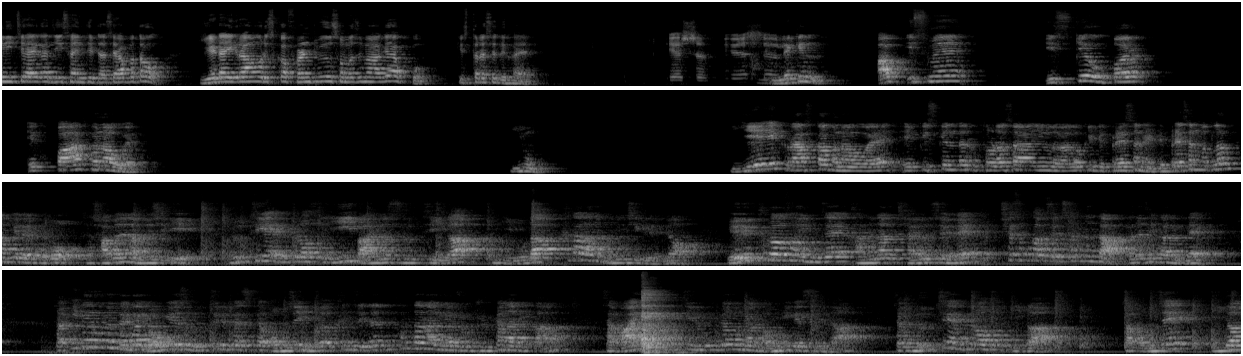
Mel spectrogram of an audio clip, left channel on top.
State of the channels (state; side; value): different; both; correlation 0.00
